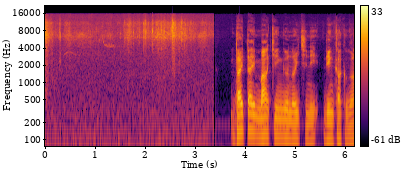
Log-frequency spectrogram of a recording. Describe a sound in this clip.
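Pruning shears snip through twigs.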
